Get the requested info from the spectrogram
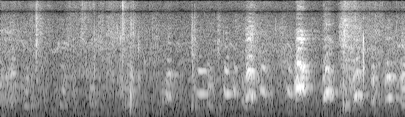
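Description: Chickens clucking in their pens: a scatter of short, soft calls.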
